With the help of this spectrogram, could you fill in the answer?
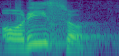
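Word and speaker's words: ὁρίζω: La palabra declarado, hermanos, viene de una palabra griega que se pronuncia orizo.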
